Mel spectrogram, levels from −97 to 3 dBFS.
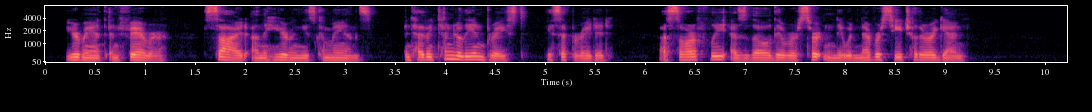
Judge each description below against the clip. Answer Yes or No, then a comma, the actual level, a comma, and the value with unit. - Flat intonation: No, average, 3.0 semitones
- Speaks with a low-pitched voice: Yes, low, 130 Hz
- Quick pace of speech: No, average, 170 wpm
